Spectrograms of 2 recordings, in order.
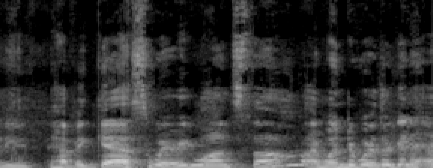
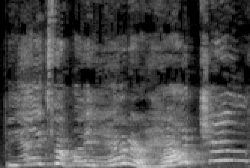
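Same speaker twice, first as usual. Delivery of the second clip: high, loud alarmed holler; hollering Gerald; 4 dB louder than usual. Acted. Gerald hollers at Piggy about the hatching eggs. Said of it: "Gerald hollers".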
